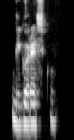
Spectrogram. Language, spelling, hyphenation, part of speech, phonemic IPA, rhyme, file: Romanian, Grigorescu, Gri‧go‧res‧cu, proper noun, /ɡri.ɡoˈres.ku/, -esku, LL-Q7913 (ron)-Grigorescu.wav
- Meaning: a surname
